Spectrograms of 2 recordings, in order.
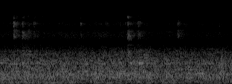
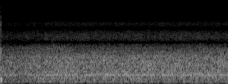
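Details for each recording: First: Cast-iron Venton (VEC) industrial ceiling fan, possibly 1970s or earlier, running with airy whoosh and faint high ticks; long-unused stiff dry bearings, expected to quiet after extended running without oil. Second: Venton (VEC) 48 in cast-iron industrial ceiling fan, likely 1970s or earlier, on high speed: soft even whoosh with a faint motor hum, no grinding or ticking, and no bearing noise. Runs smoothly.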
